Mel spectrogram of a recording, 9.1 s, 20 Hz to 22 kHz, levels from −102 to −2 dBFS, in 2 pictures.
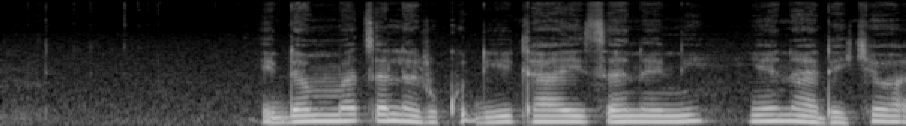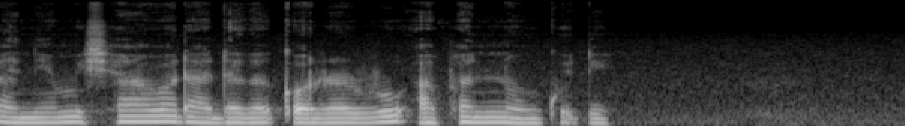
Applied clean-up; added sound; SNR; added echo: none; none; none; none.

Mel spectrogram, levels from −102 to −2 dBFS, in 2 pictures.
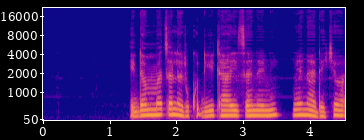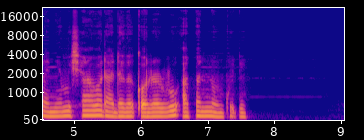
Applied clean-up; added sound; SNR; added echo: neural mask model DeepFilterNet 3.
